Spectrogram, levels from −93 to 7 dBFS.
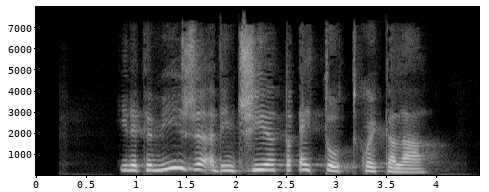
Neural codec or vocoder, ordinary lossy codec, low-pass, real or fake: codec, 16 kHz, 0.8 kbps, ZipCodec; AAC, 32 kbps; 7.2 kHz; fake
